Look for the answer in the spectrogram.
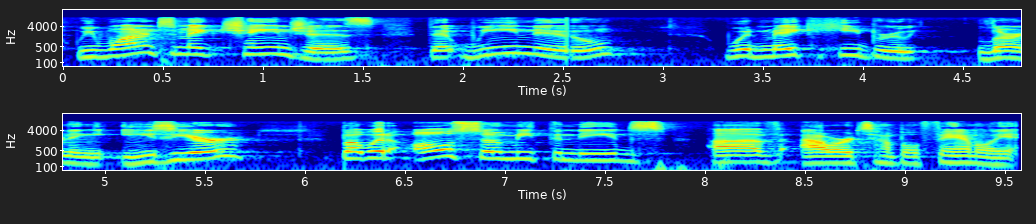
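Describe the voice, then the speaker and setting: A man of the clergy leading a synagogue service, explaining things to the congregation in a conversational way. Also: high voice. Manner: conversational and explanatory, with occasional fillers. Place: synagogue sanctuary.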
